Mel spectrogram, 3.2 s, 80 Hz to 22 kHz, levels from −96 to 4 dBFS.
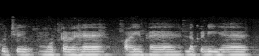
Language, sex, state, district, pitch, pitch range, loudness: Hindi, male, Uttar Pradesh, Shamli, 160 Hz, 160-165 Hz, -15 LUFS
